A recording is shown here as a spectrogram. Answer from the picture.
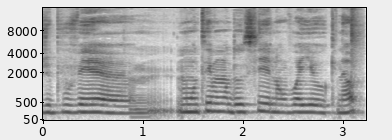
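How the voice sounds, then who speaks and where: Her pace is fairly slow. This woman's voice is medium-pitched and somewhat breathy. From Paris region, France. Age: 20s. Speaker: specialized educator. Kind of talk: testimony. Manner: halting, with frequent hesitations.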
